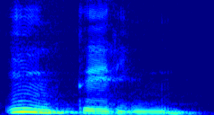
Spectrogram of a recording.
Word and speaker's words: ínterim: me chamar atenção para essa palavra ínterim a que é uma palavra proparoxítona portanto deve ser acentuada a pronúncia é inter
